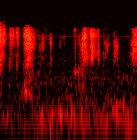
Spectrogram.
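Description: Near silence with a string of faint, short taps: fingers typing a name on a mobile phone's touchscreen.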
